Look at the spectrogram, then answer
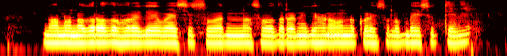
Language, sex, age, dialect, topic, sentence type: Kannada, male, 18-24, Dharwad Kannada, banking, statement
